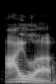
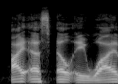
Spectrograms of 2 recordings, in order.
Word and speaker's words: Islay: is what's called an Isa whiskey it's it's spelled is l a y but it's not islay it's not ilay it's Isa and that is a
